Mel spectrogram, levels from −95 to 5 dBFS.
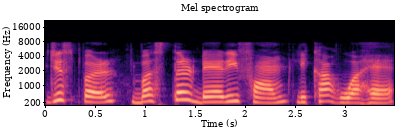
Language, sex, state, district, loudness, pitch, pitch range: Hindi, female, Himachal Pradesh, Shimla, -14 LUFS, 245 Hz, 225-275 Hz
